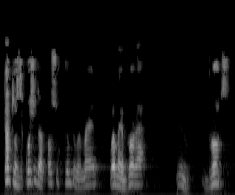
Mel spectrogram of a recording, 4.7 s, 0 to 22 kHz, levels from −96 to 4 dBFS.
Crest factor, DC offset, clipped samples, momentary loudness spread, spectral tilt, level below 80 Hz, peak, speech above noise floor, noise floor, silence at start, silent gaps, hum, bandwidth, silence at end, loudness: 26 dB; under 0.1%; under 0.1%; 21 LU; -2 dB/octave; under -90 dBFS; -18 dBFS; over 46 dB; under -90 dBFS; 0.1 s; none; none; 9.6 kHz; 0.15 s; -42 LUFS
